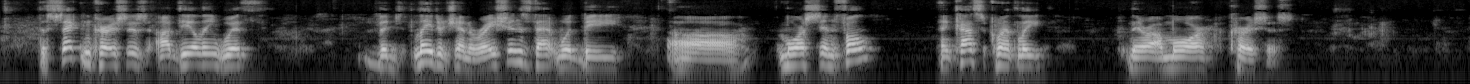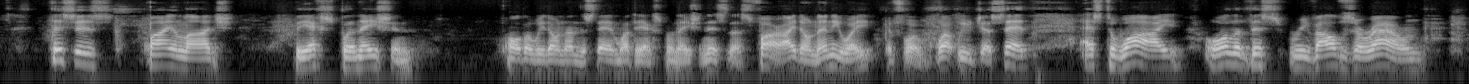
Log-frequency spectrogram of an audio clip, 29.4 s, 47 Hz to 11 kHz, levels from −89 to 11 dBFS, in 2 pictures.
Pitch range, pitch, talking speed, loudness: 145-225 Hz, 165 Hz, 110 wpm, -19 LUFS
